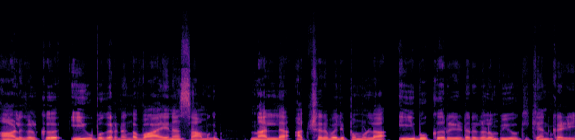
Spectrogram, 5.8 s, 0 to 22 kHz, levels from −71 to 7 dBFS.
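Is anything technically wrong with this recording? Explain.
Yes. There is damaged data in the compressed stream of this speech. Brief blips occur at 1.30 to 1.35 s, just after "ആളുകൾക്ക് ഈ", at 2.11 to 2.16 s, and at 4.97 to 5.02 s. Corrupted bytes make the decoder misread frames and lose sync, producing short glitches.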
